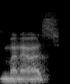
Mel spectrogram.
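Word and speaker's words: Mannaz: And for the letter M, uh, the protogerermanic pronunciation is manaz.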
